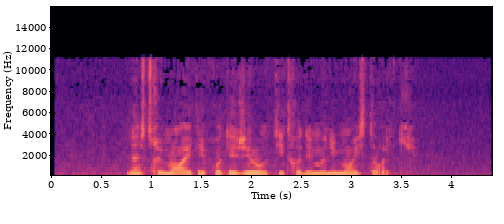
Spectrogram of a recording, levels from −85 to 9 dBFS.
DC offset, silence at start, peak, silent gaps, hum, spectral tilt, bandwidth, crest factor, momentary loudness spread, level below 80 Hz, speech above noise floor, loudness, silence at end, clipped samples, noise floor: under 0.1%; 0.05 s; -2 dBFS; none; none; -6 dB/octave; 11.5 kHz; 14 dB; 11 LU; -34 dBFS; 27 dB; -13 LUFS; 0.75 s; under 0.1%; -39 dBFS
